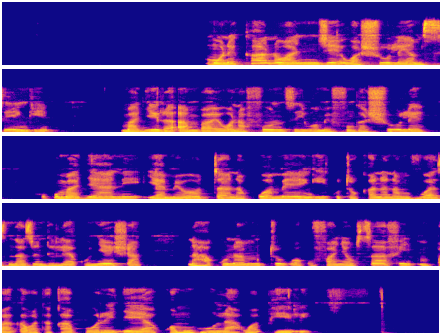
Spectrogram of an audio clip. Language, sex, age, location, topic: Swahili, female, 36-49, Dar es Salaam, education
